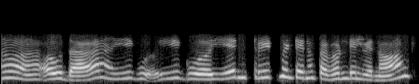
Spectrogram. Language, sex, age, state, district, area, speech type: Kannada, female, 45-60, Karnataka, Hassan, urban, conversation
